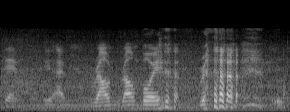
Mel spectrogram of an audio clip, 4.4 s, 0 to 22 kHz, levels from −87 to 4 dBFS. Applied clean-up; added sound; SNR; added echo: none; Engine starting; 14 dB; reverberation time 1.1 s.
